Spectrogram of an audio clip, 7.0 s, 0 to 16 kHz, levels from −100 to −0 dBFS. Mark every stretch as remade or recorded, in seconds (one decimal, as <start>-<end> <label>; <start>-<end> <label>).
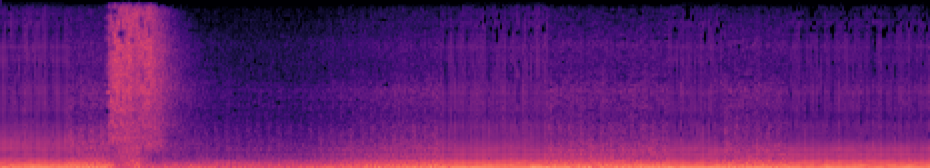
0.0-0.5 remade; 0.5-3.3 recorded; 3.3-4.1 remade; 4.1-5.0 recorded; 5.0-5.4 remade; 5.4-5.9 recorded; 5.9-7.0 remade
